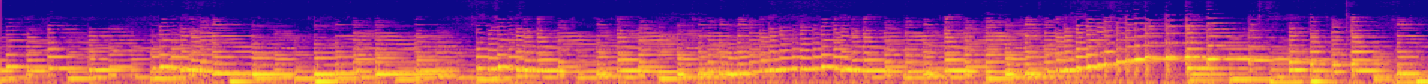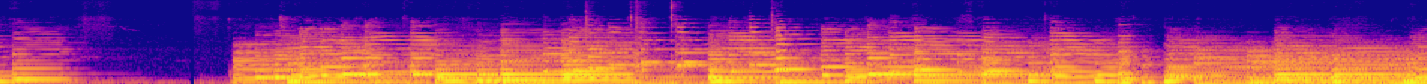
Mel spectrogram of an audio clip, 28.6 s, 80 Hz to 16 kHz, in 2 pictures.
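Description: Yamaha U1 acoustic upright piano being played: a flowing melody over broken chords that climbs to a high run about twelve seconds in, then fades. After a brief faint gap halfway through, a second, fuller passage with sustained bass notes starts abruptly.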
